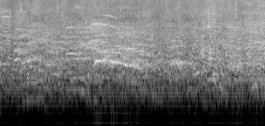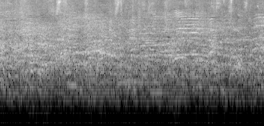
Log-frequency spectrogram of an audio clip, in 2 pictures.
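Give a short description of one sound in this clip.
A crowd of people chatter in a large echoing hall.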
